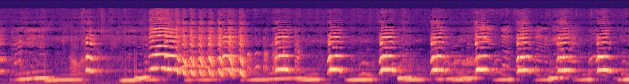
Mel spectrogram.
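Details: A siamang calls loudly in the morning at Columbus Zoo, mixing deep resonant booms with higher whooping and barking notes; such calls carry throughout the zoo.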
